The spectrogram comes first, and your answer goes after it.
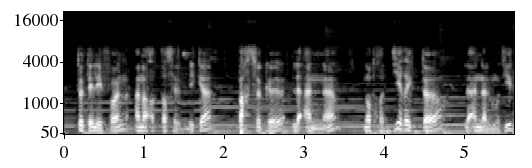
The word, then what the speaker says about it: parce que: طيب ننقل بعد كده على parce que. parce que، لأن، parce que. parce que. طيب في النطق السريع ساعات نلاحظها إنها بتنطق parce que.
